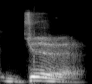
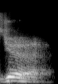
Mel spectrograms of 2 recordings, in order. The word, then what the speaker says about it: Győr: How you pronounce Gior? Is how you pronounce that? It has a special Hungarian letter. It's Győr. Yeah. Too difficult. The first is J, the second Yeah. the second R. So it's Győr.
